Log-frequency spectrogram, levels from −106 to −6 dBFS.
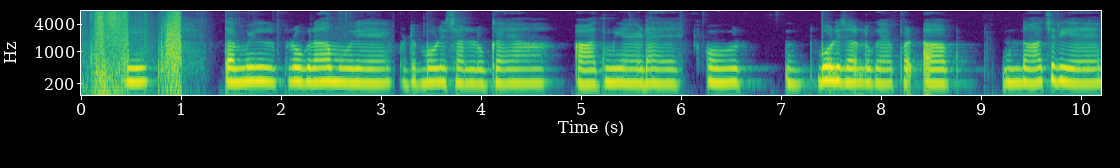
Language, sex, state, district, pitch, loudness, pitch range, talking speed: Marwari, female, Rajasthan, Nagaur, 215 Hz, -18 LUFS, 210-220 Hz, 115 wpm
